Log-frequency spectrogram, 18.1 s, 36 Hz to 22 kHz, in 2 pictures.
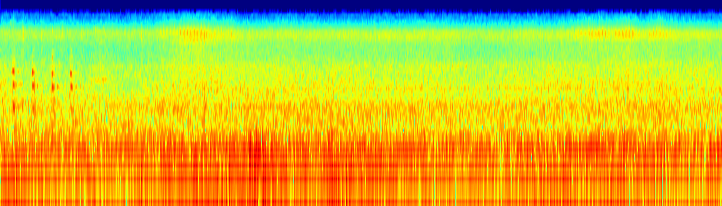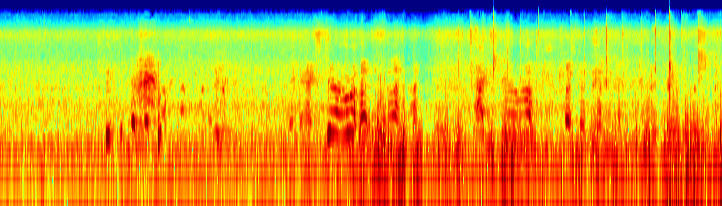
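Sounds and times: people laughing: 0:00.0 - 0:01.2, 0:10.2 - 0:14.4, 0:15.1 - 0:18.0
outdoor background noise: 0:00.0 - 0:18.0.

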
